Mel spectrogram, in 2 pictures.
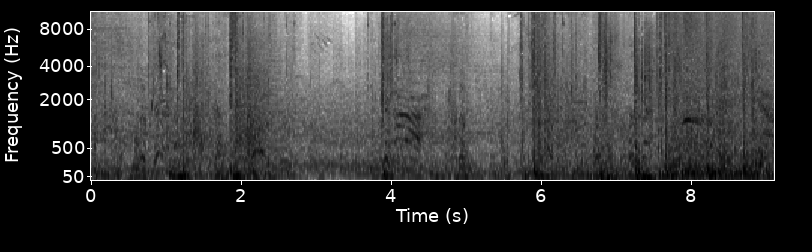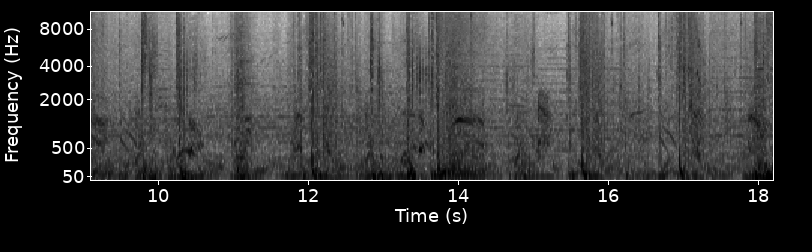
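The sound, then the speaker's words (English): Fighting video game combat in Mortal Kombat 11 (MK11) with stereo sound panning, loud and continuous, with rapid thuds, crashing impacts and bursts, short pitched cue tones sounding between hits to signal low health and newly available special traits, and brief vocal grunts mixed in. “Crucial moments in combat are communicated via tones, such as the ones heard moments ago.”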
